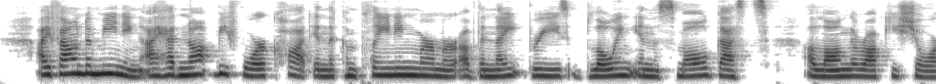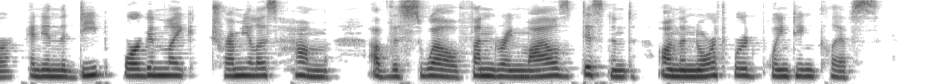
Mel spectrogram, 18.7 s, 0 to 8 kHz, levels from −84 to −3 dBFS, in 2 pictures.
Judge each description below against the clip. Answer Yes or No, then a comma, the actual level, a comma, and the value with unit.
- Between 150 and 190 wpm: No, average, 140 wpm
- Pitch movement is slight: Yes, narrow, 2.3 semitones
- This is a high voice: Yes, high, 200 Hz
